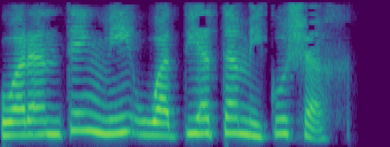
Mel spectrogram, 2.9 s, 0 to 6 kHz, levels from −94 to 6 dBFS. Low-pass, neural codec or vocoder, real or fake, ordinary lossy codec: 5.4 kHz; codec, 24 kHz, 0.9 kbps, DualCodec; fake; MP3, 24 kbps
